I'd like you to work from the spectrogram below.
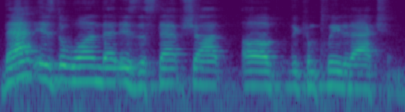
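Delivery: ordinary talk, nothing marked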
